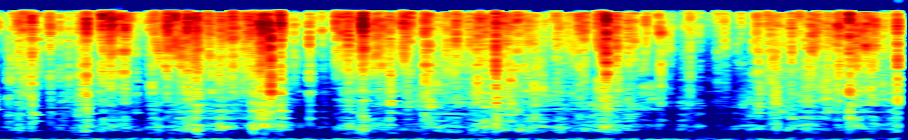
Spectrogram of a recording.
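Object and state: Clear plastic wrap roll being crinkled.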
